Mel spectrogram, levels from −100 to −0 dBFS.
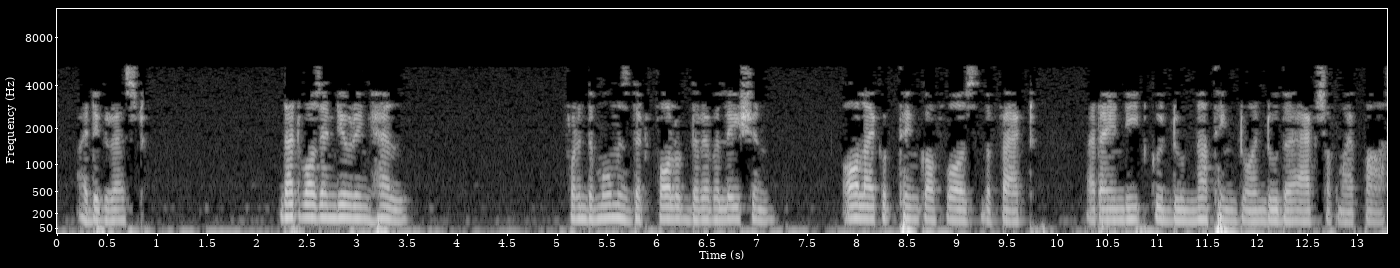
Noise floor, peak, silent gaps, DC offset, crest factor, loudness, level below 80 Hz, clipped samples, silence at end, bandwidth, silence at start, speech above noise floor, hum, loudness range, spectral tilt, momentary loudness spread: -54 dBFS; -4 dBFS; none; under 0.1%; 22 dB; -26 LUFS; -38 dBFS; under 0.1%; 0 s; 5.6 kHz; 0.05 s; 30 dB; none; 3 LU; -11 dB/octave; 10 LU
